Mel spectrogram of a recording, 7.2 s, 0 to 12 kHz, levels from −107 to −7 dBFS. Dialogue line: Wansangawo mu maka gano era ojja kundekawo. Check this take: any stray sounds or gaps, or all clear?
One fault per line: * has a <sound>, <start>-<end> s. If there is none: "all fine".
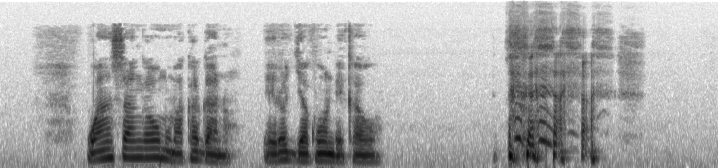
* has a laugh, 4.9-6.5 s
